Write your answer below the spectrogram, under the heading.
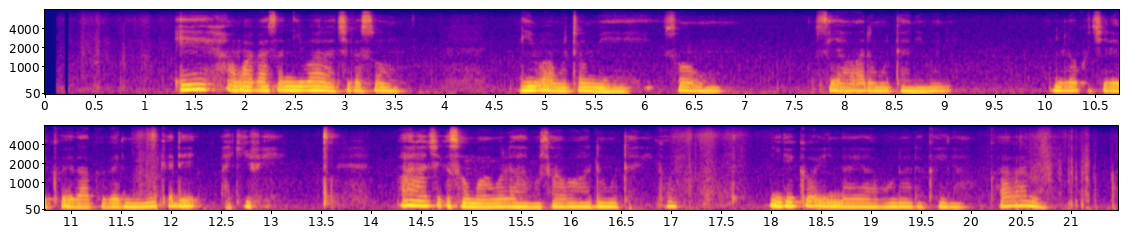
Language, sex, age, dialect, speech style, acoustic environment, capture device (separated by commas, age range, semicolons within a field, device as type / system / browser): Hausa, male, 25-34, Nigeria - Kano, tired; happy, nature, mobile / Linux / Chrome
